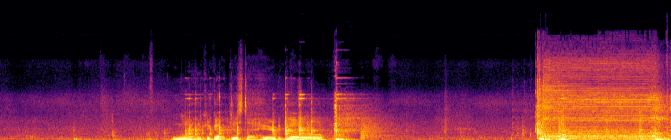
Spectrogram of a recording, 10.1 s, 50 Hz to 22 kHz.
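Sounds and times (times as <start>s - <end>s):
hydraulic pump whining: 8.0s - 10.0s.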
